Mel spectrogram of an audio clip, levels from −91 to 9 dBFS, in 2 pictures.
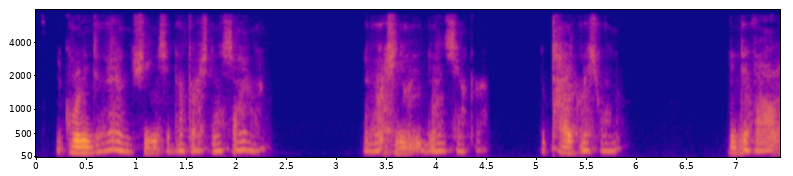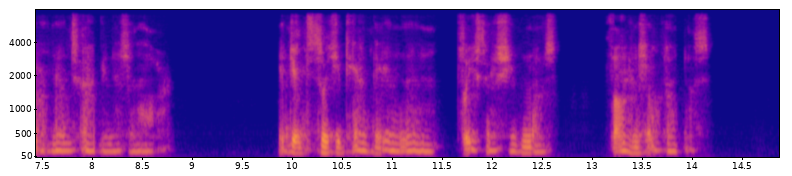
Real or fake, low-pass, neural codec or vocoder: fake; 7.2 kHz; autoencoder, 22.05 kHz, a latent of 192 numbers a frame, VITS, trained on one speaker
